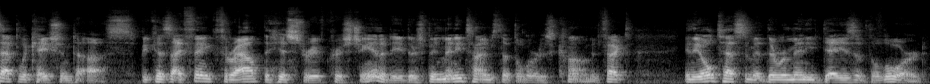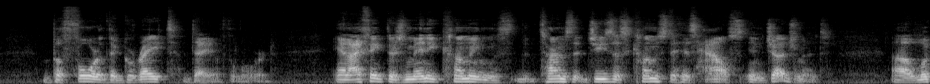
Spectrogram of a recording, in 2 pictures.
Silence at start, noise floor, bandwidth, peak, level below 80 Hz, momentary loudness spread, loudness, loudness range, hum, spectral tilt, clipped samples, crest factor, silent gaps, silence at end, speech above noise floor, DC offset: 0 s; -50 dBFS; 16 kHz; -2 dBFS; -56 dBFS; 12 LU; -20 LUFS; 3 LU; none; -5.5 dB/octave; under 0.1%; 18 dB; none; 0 s; 30 dB; under 0.1%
